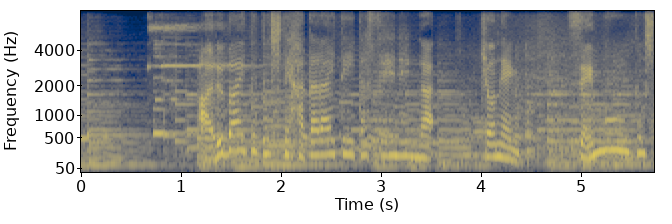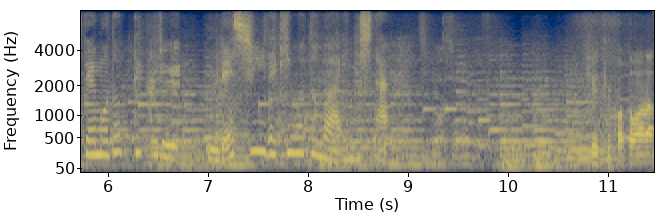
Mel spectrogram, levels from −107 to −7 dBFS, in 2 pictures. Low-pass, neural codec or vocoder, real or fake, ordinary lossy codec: none; codec, 16 kHz, 6 kbps, DAC; fake; none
